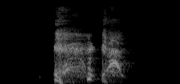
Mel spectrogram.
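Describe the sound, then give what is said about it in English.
A man coughs twice in quick succession, two harsh bursts separated by a brief catch of breath, with silence before and after and no talking. “I don't want to have one of my coughing fits here.”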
